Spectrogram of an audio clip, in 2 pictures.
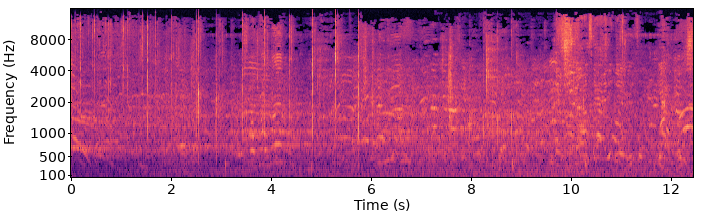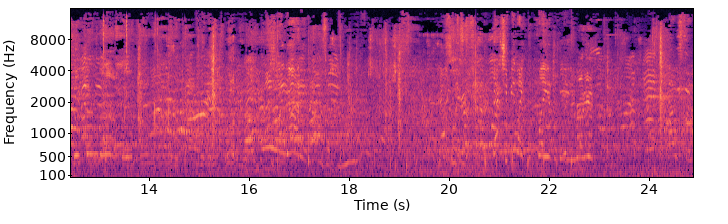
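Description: Young girls chatter and call out across an echoing indoor hall.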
